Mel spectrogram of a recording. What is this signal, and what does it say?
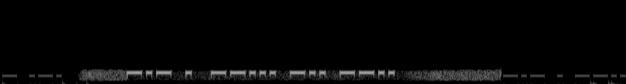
Morse code, heard as a keyed tone, about 23 wpm, 550 Hz. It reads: KE7DZ
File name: CW / cqww-cw-k5tr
